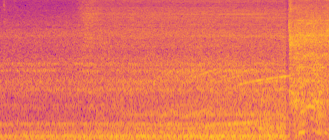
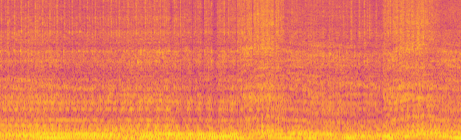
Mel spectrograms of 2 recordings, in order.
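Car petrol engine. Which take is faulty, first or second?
first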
